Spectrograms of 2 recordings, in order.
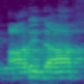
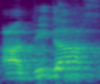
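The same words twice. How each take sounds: First: It is said with a British pronunciation. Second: It is said with an American pronunciation. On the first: "or as we say" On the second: "as the Americans say"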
